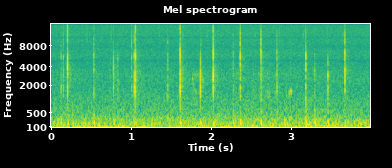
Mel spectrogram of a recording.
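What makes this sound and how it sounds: A clear plastic micellar water bottle filled with liquid is tapped with fingernails in a quick, irregular series of sharp, bright clicks. Each tap dies away almost instantly over a soft, low background rumble.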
